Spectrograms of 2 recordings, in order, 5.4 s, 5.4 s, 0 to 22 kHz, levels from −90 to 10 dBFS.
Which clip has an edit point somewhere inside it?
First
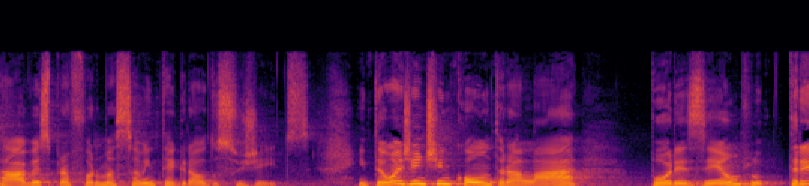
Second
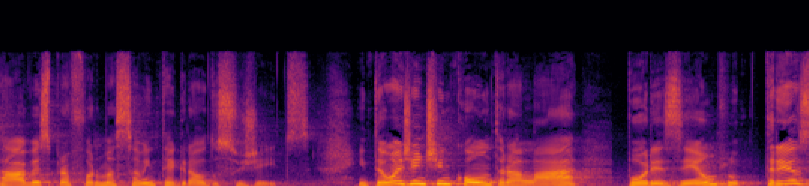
second; 1 cut; at 4.1 s

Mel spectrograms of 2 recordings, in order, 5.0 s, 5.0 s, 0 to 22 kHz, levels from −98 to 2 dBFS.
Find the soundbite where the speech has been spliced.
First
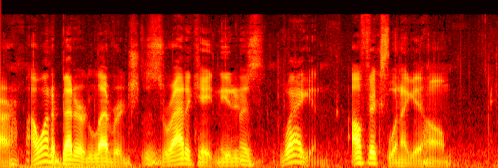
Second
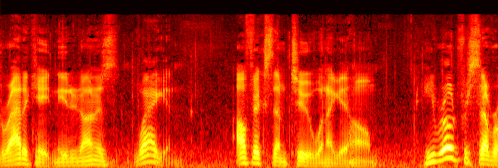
first; 4 cuts; at 1.4 s, 2.4 s, 3.4 s, 3.9 s

